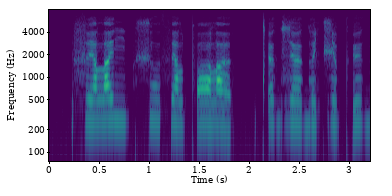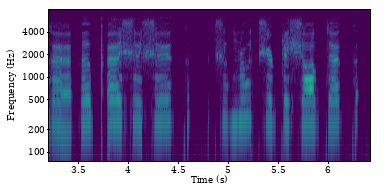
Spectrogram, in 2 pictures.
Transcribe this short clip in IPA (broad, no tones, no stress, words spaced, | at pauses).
felˠ eŋuk ʃu θelˠpʼɔlˠə | tʼœɡzœɡœ t͡ʃœpʼøɡœ | ə pʼœʃø ʃøk | t͡ʃuɡɳut͡ʃœ ʈəʃɔlˠtœk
